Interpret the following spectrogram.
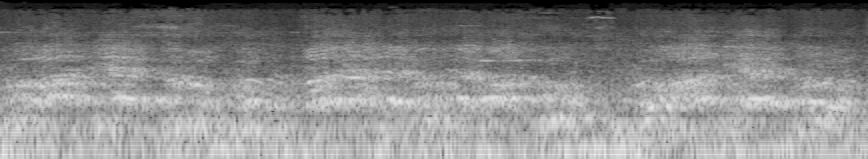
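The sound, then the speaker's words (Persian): A large crowd of farmers in Iran chants protest slogans in unison against the transfer of their Zayandeh Rud river water to Yazd, loud and continuous, the rhythmic shouted phrases rising and falling in waves across the whole stretch. “سال اعتراض‌های شهروندان به بی آبی و مدیریت نامناسب آب و انتقال آب از استانی به استان دیگر، از خوزستان گرفته تا فارس و اصفهان، با کشاورزانی که در اعتراض به انتقال آب زاینده رودشان به یزد دست از اعتراض و تجمع و شعار بر نداشتند.”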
